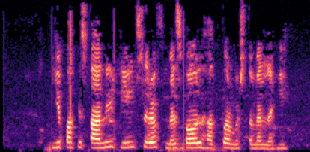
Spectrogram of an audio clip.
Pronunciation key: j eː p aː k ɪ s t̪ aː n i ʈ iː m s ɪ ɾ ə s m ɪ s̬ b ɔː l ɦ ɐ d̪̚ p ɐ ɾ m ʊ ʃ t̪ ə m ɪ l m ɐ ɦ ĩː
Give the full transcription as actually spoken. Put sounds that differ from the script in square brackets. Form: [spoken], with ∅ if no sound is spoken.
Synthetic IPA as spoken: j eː p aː k ɪ s t̪ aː n i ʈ iː m s ɪ ɾ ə [f] m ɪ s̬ b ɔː l ɦ ɐ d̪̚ p ɐ ɾ m ʊ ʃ t̪ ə m ɪ l [n] ɐ ɦ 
